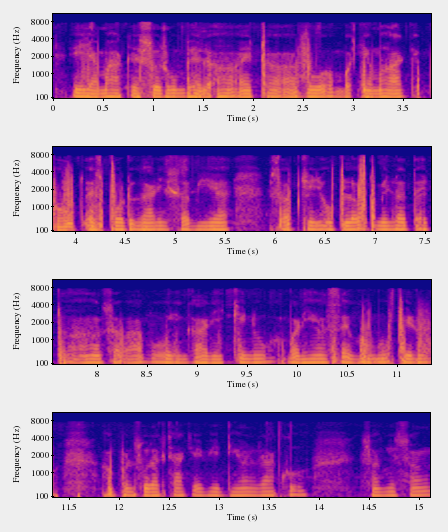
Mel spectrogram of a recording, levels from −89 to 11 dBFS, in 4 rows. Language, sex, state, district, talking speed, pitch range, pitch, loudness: Maithili, male, Bihar, Saharsa, 150 wpm, 125-135 Hz, 130 Hz, -19 LUFS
